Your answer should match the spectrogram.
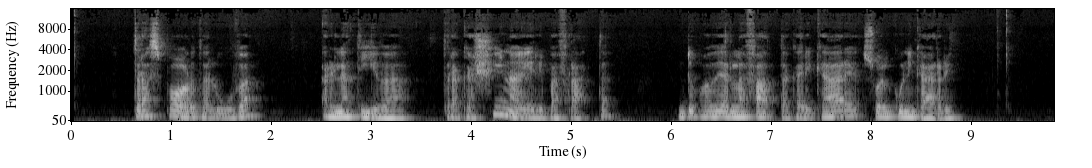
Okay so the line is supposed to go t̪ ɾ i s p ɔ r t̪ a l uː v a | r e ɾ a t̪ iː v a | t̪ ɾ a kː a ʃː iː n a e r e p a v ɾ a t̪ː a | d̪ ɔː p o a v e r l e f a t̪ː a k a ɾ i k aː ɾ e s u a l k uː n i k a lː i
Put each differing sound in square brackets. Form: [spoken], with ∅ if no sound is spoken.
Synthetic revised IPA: t̪ ɾ [a] s p ɔ r t̪ a l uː v a | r e [l] a t̪ iː v a | t̪ ɾ a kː a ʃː iː n a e r [i] p a [f] ɾ a t̪ː a | d̪ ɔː p o a v e r l [a] f a t̪ː a k a ɾ i k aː ɾ e s u a l k uː n i k a [rː] i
